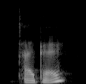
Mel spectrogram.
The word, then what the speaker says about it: Taipei: Taipei.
